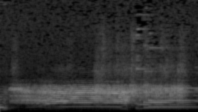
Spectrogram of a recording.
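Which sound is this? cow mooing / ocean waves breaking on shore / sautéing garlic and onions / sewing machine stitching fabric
cow mooing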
